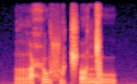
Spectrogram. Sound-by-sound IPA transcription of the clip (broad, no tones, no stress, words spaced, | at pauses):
rʌħusʷɪ t͡ʃʼʌŋ͡ǀu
